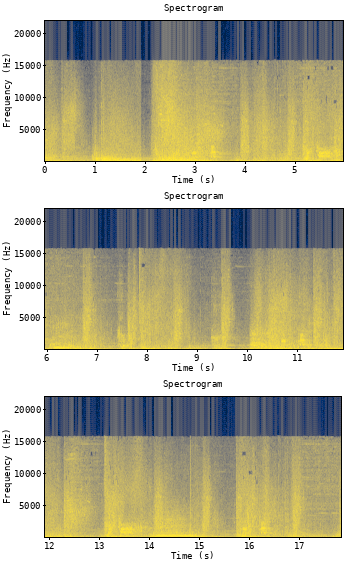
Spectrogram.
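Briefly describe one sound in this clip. Fantasy battle effects clash, whoosh and crackle.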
